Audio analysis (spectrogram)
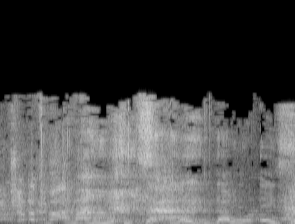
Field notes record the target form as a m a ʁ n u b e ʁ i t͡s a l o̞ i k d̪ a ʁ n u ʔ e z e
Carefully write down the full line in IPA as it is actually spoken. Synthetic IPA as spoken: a m a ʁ n u m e χ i t͡s a l o̞ i ɡ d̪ a ʁ n u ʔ e z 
